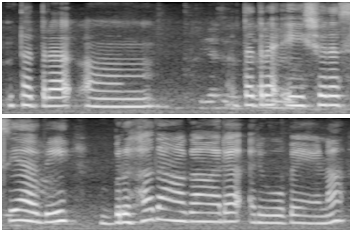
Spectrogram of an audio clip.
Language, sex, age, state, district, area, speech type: Sanskrit, female, 18-30, Kerala, Thiruvananthapuram, urban, spontaneous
